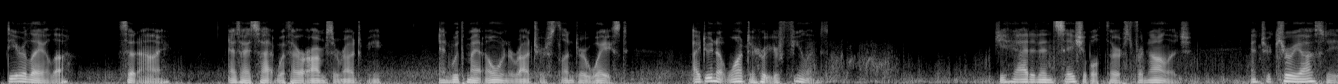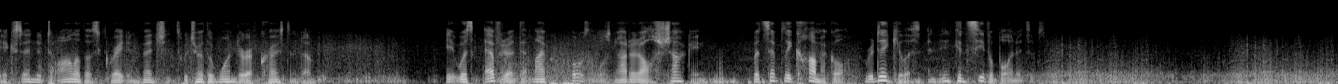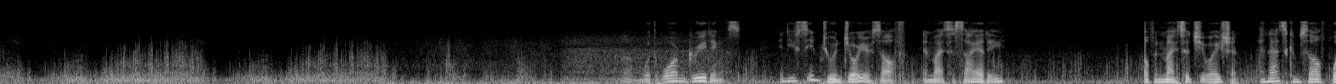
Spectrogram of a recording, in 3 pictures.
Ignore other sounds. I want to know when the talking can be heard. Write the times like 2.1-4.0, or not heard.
0.0-8.2, 9.9-16.6, 17.8-23.8, 33.0-36.9, 38.2-40.0.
